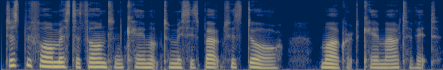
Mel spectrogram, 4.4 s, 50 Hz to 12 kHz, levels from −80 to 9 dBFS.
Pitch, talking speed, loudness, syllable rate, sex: 195 Hz, 205 wpm, -18 LUFS, 5.3 syllables/s, female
